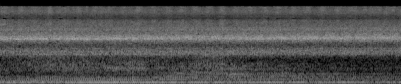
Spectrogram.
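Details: Brief burst of summer cicada sound at the Mỹ Luôn eco-tourism site, 2021: steady, intense high whine with a gentle low background murmur.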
